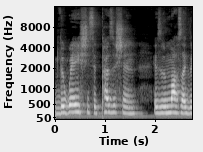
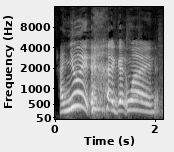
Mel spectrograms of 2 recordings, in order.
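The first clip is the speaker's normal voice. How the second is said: loud, higher burst with a laugh; real triumph; 6 semitones higher, 6 dB louder than usual. Real, not acted. Contestant who finally got one right, excited and triumphant. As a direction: celebrate a correct guess, loud and laughing. Guesses an accent correctly at last.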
